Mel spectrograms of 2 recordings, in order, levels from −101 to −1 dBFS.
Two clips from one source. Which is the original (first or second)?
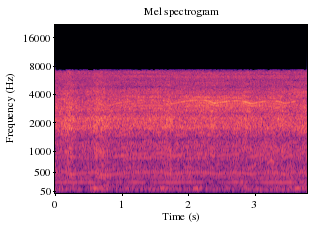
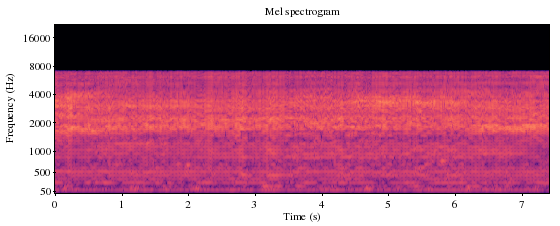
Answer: first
